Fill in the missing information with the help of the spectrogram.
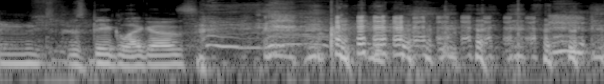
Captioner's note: laughing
